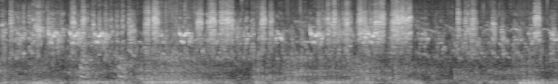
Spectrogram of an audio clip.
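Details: Budgies chirping and chattering in a colony when happy: bursts of busy warbled chirps and squawks from many birds, pausing briefly between bursts, with low knocking underneath.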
